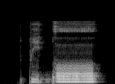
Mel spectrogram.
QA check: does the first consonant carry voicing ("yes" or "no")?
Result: no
